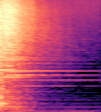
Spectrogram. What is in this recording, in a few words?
huge steel snare drum D key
